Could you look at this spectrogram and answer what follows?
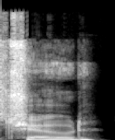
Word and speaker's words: Chod: I love Chod. I love Rasa. I thought it was a little. The proper pronunciation is Chode.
